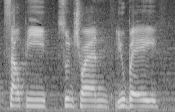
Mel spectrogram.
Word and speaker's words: Cao Pi: Okay, their pronunciation is shit. Right? Okay, we still have Cow Cow and Cow P in Dynasty Wars 4 and 5.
